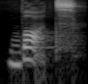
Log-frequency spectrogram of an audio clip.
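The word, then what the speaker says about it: bought: present to buy becomes but to buy becomes but he don't pronounce the gh there and then we have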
